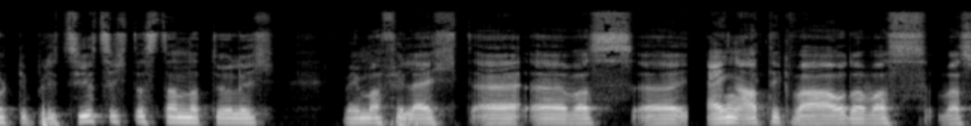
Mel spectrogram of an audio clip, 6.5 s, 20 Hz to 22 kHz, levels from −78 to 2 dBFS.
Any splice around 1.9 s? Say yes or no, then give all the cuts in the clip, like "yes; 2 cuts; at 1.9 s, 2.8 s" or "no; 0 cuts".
no; 2 cuts; at 3.5 s, 4.6 s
